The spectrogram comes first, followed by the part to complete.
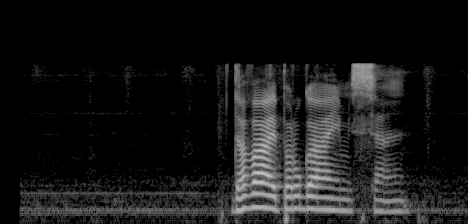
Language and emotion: Russian, neutral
